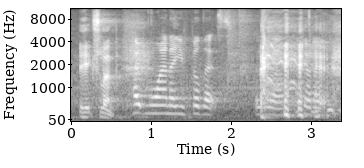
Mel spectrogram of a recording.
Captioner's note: murmurs; laughs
